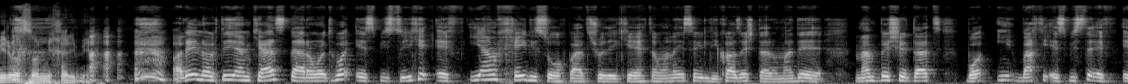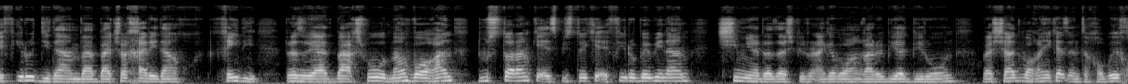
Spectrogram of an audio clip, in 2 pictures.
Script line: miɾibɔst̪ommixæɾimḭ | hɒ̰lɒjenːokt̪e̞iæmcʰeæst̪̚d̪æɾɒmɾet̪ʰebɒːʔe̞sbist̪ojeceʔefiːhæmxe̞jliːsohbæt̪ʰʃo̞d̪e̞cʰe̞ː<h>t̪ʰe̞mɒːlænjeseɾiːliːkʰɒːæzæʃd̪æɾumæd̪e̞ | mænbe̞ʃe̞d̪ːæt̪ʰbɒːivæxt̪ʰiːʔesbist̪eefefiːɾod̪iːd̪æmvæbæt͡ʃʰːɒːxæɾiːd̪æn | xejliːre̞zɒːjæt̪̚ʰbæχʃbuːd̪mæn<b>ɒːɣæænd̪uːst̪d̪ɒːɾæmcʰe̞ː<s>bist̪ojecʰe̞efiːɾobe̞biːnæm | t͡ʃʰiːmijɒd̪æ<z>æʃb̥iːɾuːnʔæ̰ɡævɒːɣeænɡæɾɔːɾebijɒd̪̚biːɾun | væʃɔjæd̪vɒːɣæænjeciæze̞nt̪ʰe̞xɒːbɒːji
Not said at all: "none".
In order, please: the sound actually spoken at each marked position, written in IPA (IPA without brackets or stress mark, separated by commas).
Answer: h, v, s, z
